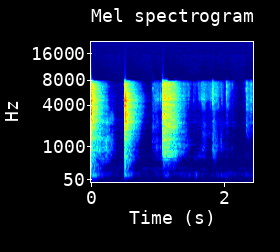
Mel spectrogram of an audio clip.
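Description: Sharp snaps and crackles of clear plastic wrap being torn off a metal Upper Deck hockey card tin as it is opened: a loud snap about half a second in, a longer crackle half a second later, then light clicks and rustles.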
